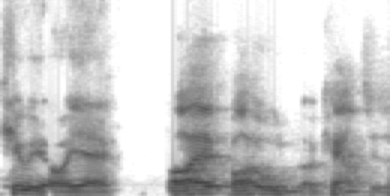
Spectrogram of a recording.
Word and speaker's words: Kiwior: For example, Tierney, fine, but if he plays next to Kiwior, is it the guy, how you pronounce his name? Kiwior, yeah.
